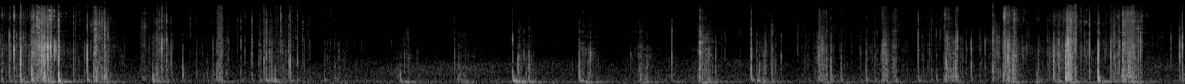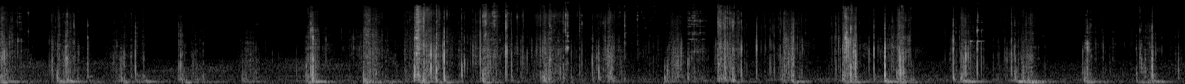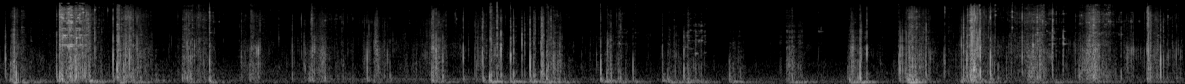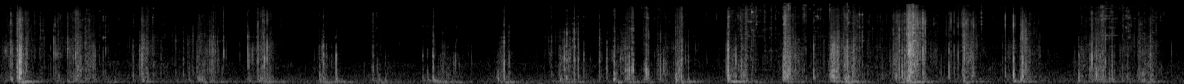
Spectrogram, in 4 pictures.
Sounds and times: Walking on dry salt flat 0.0 - 47.3

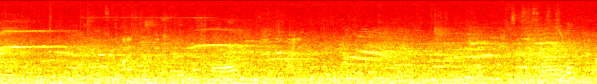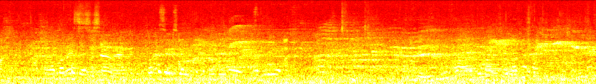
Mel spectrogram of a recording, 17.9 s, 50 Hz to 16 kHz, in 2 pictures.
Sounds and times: beaucoup de monde 0.0 - 17.9

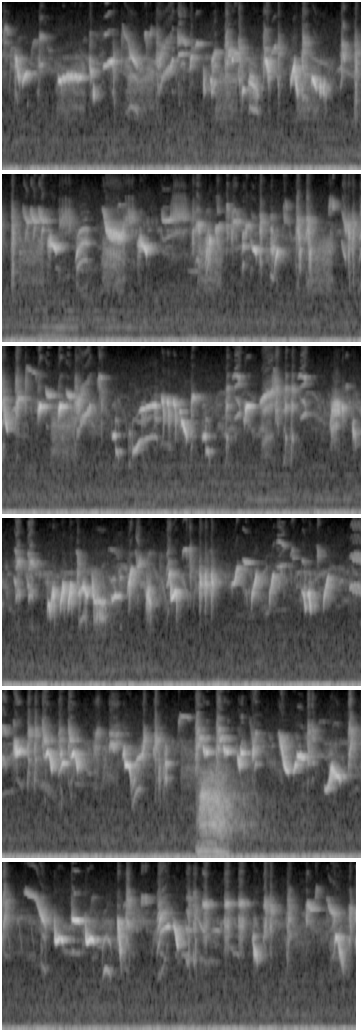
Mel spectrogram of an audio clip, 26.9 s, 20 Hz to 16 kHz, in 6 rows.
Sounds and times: roe deer 20.3 - 21.3
crow 20.4 - 21.2
skylark 20.4 - 21.3
whitethroat 20.4 - 21.1
blackcap 20.4 - 21.2
great tit 20.4 - 21.2

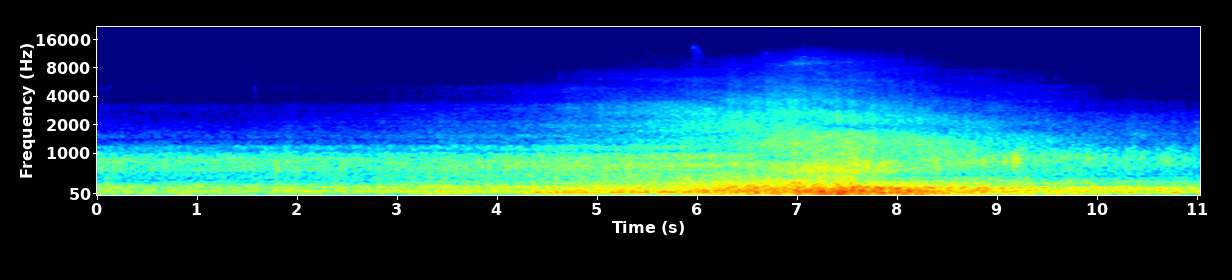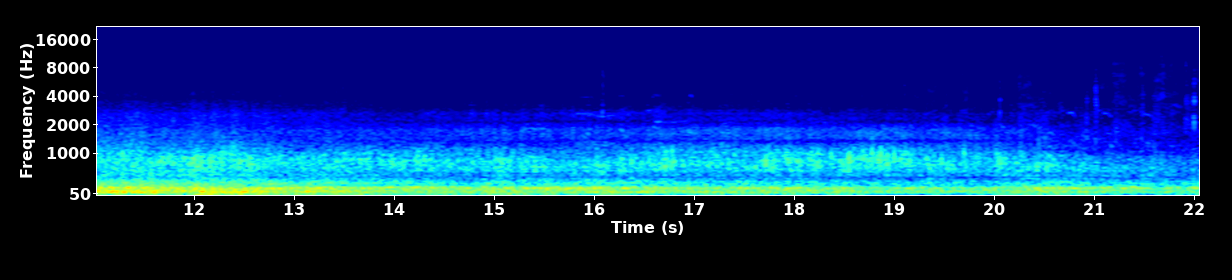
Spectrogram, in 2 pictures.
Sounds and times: vehicles on a cobbled road 0.0 - 22.0
joggers passing by 12.1 - 22.0
occasional voices 12.4 - 22.0
peregrine falcon 13.3 - 22.0
bird calls from herring gulls 13.7 - 22.0

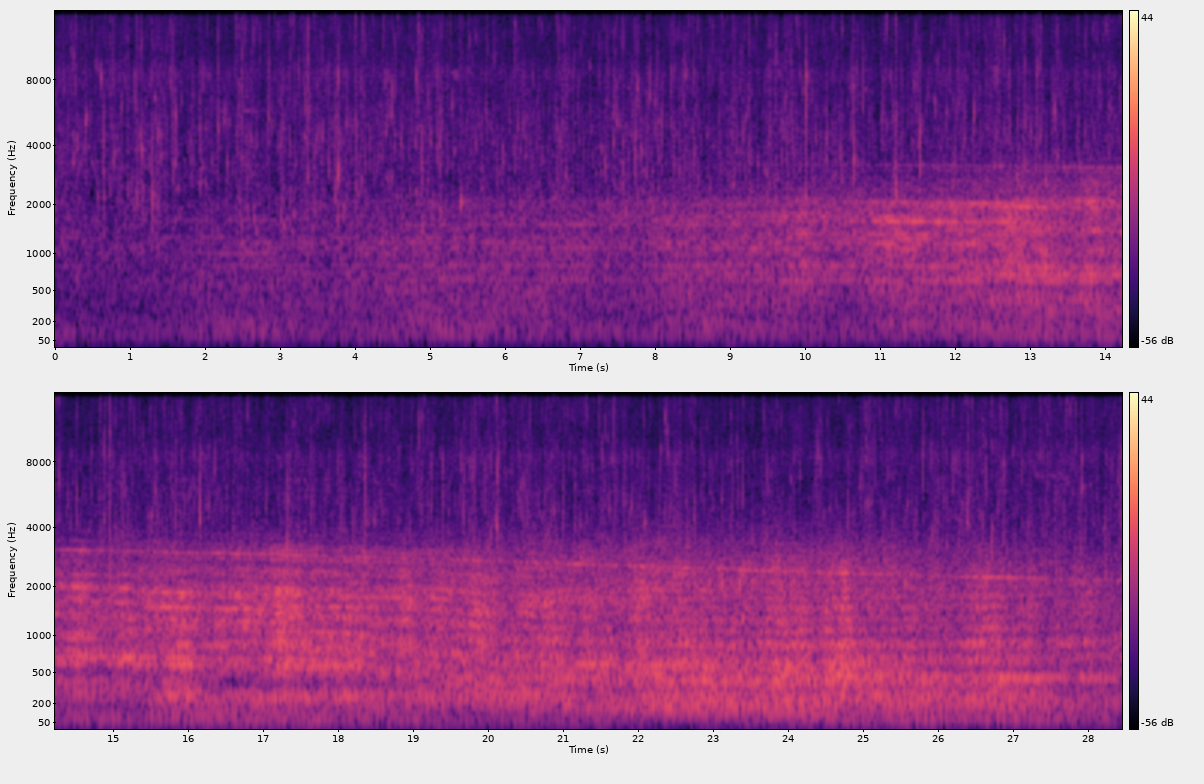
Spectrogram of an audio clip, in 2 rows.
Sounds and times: Water sounds 0.0 - 28.4
aircraft passing by 0.9 - 28.4

